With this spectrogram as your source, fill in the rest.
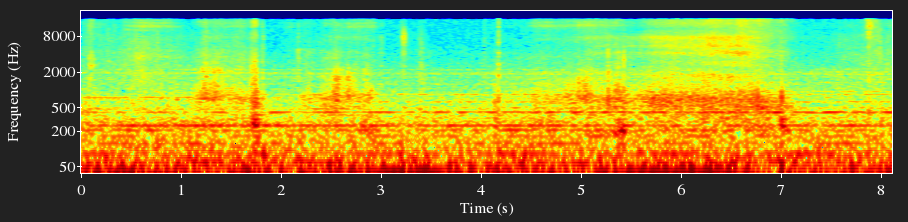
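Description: Hands rub and rustle over skin and clothing.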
